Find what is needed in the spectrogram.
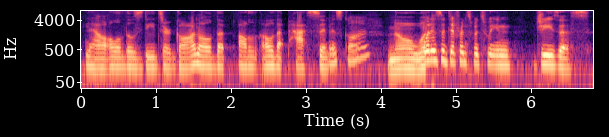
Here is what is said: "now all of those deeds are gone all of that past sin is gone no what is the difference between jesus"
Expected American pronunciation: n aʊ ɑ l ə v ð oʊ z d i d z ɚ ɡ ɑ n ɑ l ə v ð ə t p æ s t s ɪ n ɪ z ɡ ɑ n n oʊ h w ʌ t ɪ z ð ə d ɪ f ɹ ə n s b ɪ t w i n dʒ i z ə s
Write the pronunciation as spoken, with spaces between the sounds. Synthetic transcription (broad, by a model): n aʊ ɑ l ə v ð oʊ z d i d z ɚ ɡ ɑ n ɑ l ə v ð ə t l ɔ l t s ɪ n ɪ z ɡ ɑ n n oʊ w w ʌ t ɪ z ð ə d ɪ f ɹ ə n s b ɪ t w i n dʒ i z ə s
